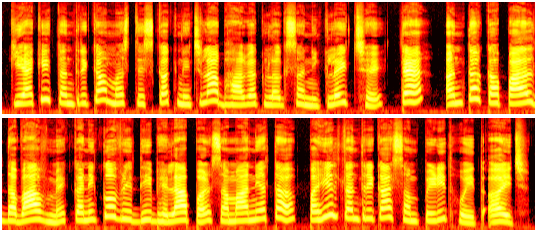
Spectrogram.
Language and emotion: Maithili, neutral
